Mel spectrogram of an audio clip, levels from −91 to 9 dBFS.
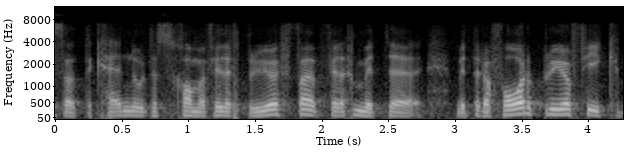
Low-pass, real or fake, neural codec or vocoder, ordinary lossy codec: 7.2 kHz; fake; codec, 16 kHz, 0.7 kbps, FocalCodec; Opus, 32 kbps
